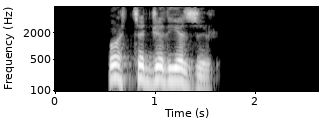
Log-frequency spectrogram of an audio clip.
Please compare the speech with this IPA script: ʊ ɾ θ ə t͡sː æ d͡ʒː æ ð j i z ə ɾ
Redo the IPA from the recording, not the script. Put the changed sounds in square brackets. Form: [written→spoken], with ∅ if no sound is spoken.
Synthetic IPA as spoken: ʊ ɾ θ ə t͡sː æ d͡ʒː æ ð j [i→æ] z ə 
